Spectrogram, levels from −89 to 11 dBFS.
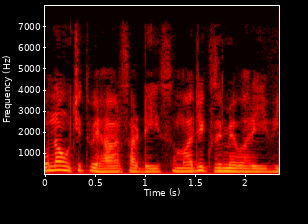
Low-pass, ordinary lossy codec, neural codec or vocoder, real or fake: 7.2 kHz; none; none; real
